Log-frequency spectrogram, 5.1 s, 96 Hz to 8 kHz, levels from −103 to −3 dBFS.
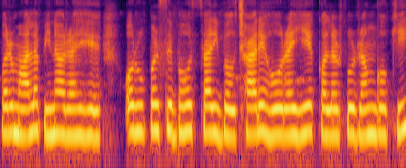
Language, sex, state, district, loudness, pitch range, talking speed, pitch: Hindi, female, Uttar Pradesh, Jyotiba Phule Nagar, -14 LUFS, 230-250 Hz, 190 wpm, 235 Hz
